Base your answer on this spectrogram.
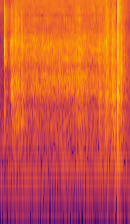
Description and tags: Disc drive close
DVD drive closing with a disc inserted.
cd, disc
